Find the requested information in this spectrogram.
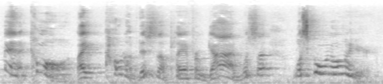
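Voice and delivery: high, soft, bewildered disbelief; incredulous protest. Acted. Builder protesting God's plan is questioned, high and incredulous.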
